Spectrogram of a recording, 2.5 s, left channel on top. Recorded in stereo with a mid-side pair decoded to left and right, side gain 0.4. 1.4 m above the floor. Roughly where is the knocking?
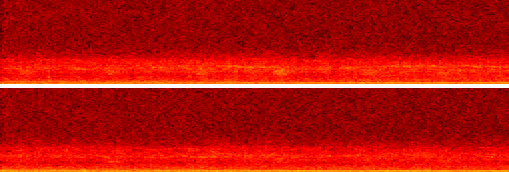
I don't hear knocking.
